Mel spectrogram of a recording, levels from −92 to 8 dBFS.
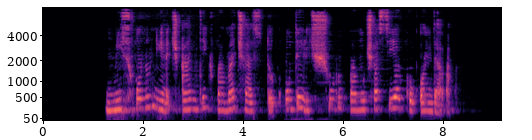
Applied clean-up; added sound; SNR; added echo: neural mask model DeepFilterNet 3.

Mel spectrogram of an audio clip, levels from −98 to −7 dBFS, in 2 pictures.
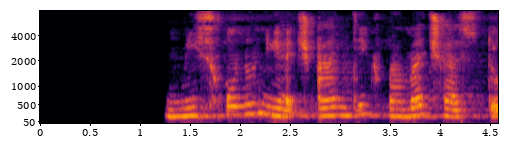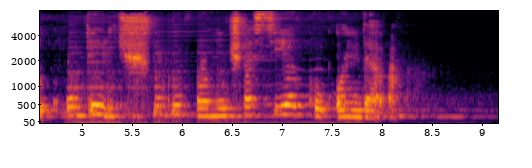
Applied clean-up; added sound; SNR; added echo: neural separator model SepFormer DNS4.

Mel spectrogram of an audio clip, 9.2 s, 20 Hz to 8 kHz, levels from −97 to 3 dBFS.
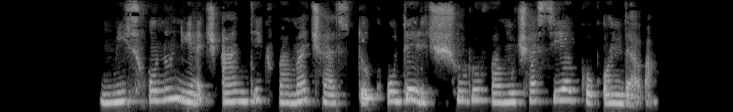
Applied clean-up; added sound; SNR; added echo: none; none; none; none.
